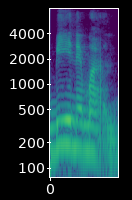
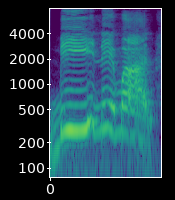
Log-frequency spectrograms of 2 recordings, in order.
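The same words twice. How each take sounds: First: Said in the usual way. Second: Name lifted up high with delight; excited repeat. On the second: Real, not acted. Telling chat her favourite artist, excited and high. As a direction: call the name out again, higher and thrilled.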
